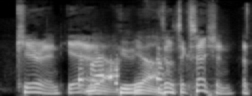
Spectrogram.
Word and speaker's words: Kieran: Kieran.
